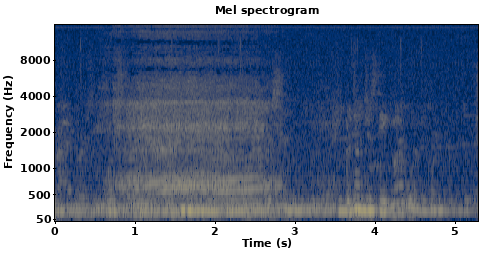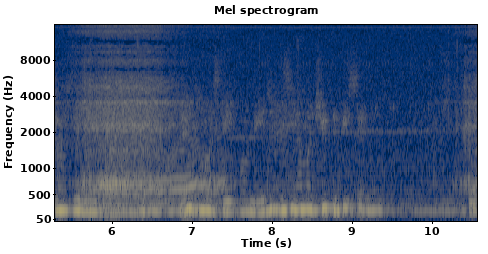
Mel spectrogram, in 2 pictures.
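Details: Weird loud snoring during sleep: long, rough, vibrating snores with each breath, roughly every four to five seconds.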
